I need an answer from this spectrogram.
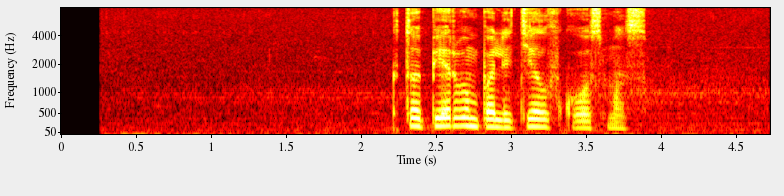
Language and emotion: Russian, neutral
